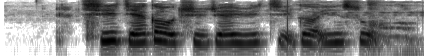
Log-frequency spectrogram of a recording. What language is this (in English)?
Chinese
